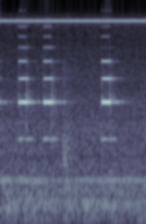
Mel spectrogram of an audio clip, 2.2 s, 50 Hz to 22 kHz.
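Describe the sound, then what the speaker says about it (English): A kitchen timer gives three short, clear electronic beeps, close and loud, with brief gaps between them as its buttons are pressed to set it for twenty minutes while a lemon-square batch bakes in the oven. "I need to set my timer for 20 minutes."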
